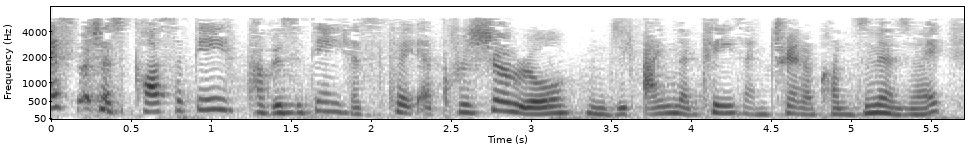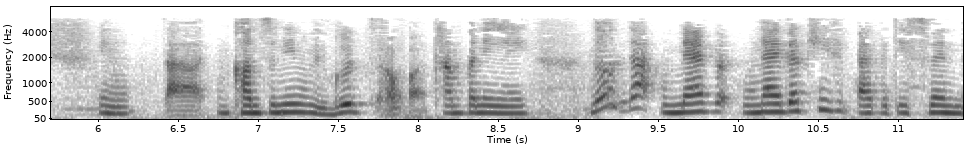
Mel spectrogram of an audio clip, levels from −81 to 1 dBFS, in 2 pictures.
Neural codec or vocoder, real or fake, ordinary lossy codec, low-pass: codec, 16 kHz, 0.5 kbps, X-Codec, HuBERT features, trained on general audio; fake; MP3, 24 kbps; 7.2 kHz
